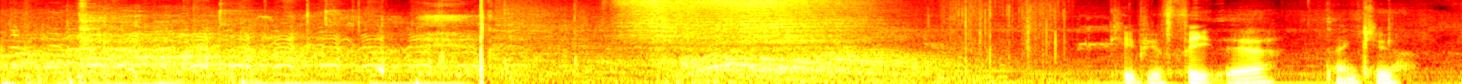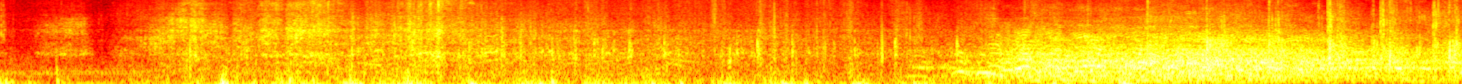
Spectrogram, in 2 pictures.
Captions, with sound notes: (CHUCKLES) (CORK POPS, CHAMPAGNE HISSES) - Keep your feet there. Thank you. (LAUGHTER)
